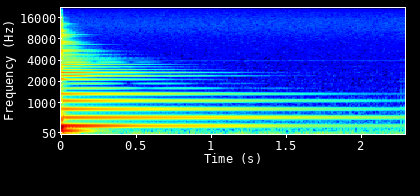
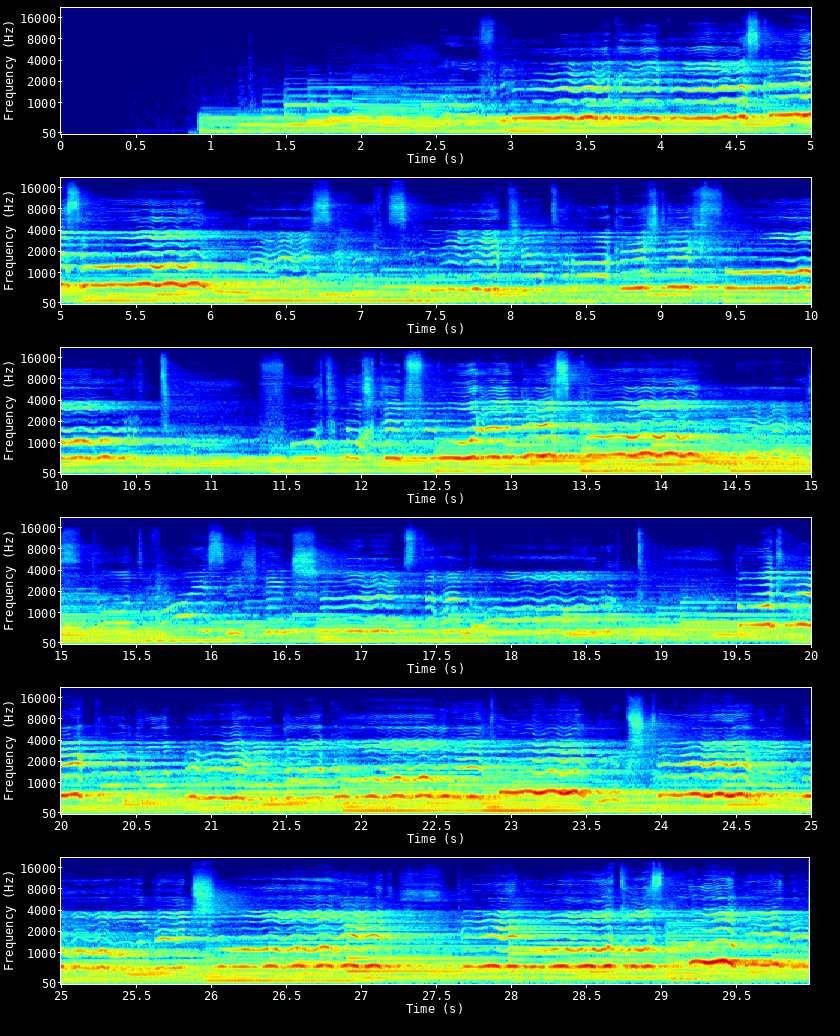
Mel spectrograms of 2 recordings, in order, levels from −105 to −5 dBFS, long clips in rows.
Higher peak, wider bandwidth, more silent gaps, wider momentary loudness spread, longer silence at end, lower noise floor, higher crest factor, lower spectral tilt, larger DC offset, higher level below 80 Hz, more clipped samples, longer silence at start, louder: first, 0 dBFS vs -6 dBFS; about the same, 14 kHz vs 13 kHz; neither; first, 24 LU vs 19 LU; first, 0.5 s vs 0 s; second, -50 dBFS vs under -90 dBFS; first, 26 dB vs 18 dB; second, -5.5 dB/octave vs -7 dB/octave; neither; first, -54 dBFS vs -62 dBFS; neither; second, 0 s vs 0.95 s; second, -27 LUFS vs -24 LUFS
